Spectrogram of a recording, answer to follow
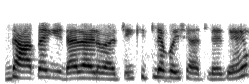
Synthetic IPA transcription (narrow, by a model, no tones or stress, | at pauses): d̪ʱapeɡiʈad̪aɽʋat͡ɕiːkit̪lepəjɕeat̪let̪e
